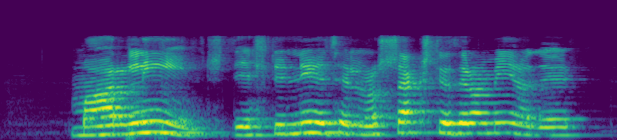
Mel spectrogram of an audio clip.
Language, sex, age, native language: Icelandic, male, 13, Icelandic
